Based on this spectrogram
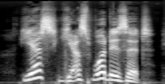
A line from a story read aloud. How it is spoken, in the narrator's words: he snapped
